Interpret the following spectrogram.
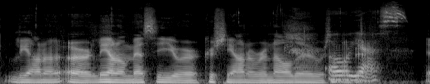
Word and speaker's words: Cristiano: figur it be Lano or Lono Messi or Cristiano Ronaldo or something oh yes okay I've heard those names and I know who Christian how do you say it say it Cristiano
